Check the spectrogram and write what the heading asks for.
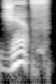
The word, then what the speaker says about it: Jamf: a cloud architect at J I know J sounds like I'm trying to pronounce letters that are designed to be silent but no no it's four letters J MF J Levi thanks for joining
